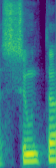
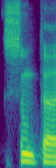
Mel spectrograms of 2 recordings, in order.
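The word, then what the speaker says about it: Ceuta: geography uh it's it's it's basically pronounced uh Suna I believe uh is is how it's pronounced if I remember correctly.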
